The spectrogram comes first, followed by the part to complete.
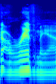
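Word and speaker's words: arrhythmia: would use the word arhythmia it's a ra it's a rather long word yes yes it's Valentine's yes it's a heart but arhythmia come on there's a silent h in there for most people but anyway gets you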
